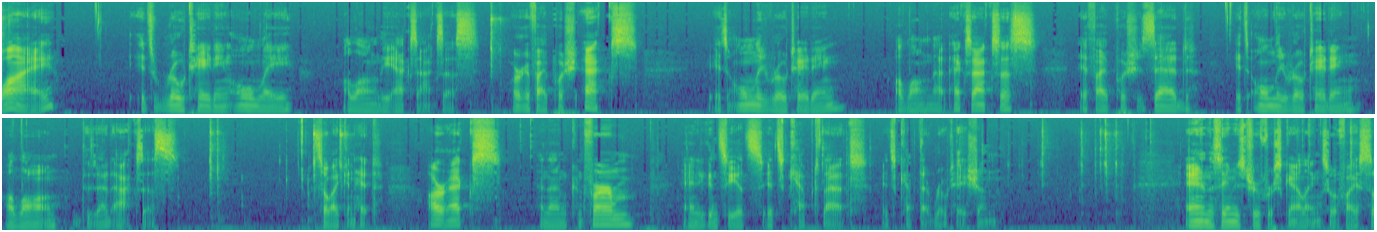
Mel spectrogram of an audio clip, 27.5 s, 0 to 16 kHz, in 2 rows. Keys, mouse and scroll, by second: 0.0 y, 4.9 x, 10.1 z, 15.8 Escape, 16.9 r, 17.1 x, 18.9 click, 20.6-21.7 middle drag, 22.4-23.0 middle drag, 23.1 scroll down 1, 24.3 shift+middle drag, 24.8 ctrl+z, 25.2 click, 25.5-26.3 scroll up 2, 26.7 click, 27.3 shift+middle drag.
